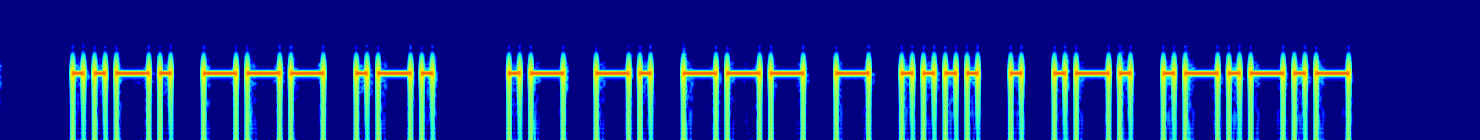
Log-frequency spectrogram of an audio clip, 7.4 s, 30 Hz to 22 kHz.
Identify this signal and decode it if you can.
Morse code, heard as a keyed tone, about 22 wpm, 700 Hz. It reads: FOR ANOTHER.
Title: Sentences from Top 1400 Words 22wpm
